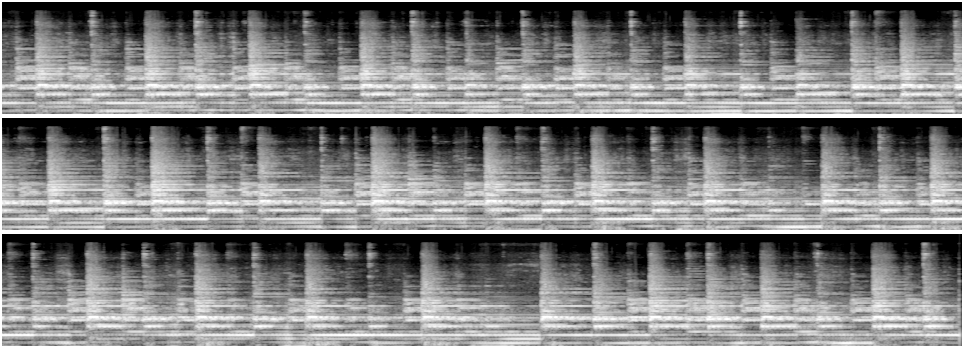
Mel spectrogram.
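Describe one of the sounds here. Church bells ring loudly and rapidly up close, their clangs ringing on and overlapping.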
